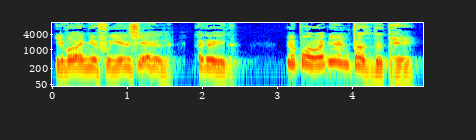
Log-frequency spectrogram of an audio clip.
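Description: A man's voice: a little high, big pitch swings, slow, husky, pitched above the performer's own voice, full character voice. A man voicing an amused, wise old male wizard headmaster in an audiobook. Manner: gently amused.

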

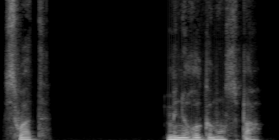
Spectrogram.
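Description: A man's voice: mid-range voice, steady tone, normal speed, darkish tone, no echo, clean studio sound, close to an everyday voice. A narrator voicing a spirited young woman who turns cold and curt when crossed, in an audiobook reading. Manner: cold, curt, disdainful replies. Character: spirited young woman, proud, quick to anger. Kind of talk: audiobook dialogue.

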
